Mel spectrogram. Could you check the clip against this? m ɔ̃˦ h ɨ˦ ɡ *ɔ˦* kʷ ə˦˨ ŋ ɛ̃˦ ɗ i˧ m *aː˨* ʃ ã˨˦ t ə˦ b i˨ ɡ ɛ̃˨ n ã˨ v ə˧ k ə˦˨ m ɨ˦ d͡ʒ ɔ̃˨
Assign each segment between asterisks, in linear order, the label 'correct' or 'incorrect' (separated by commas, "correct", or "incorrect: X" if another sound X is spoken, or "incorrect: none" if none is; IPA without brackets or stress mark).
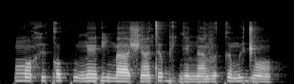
correct, correct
